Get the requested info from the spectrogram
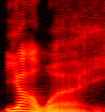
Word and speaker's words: Yahweh: Put an A in the first syllable and an E in the second one. Yahweh. You'll notice some write it with an additional A in the middle of the word.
